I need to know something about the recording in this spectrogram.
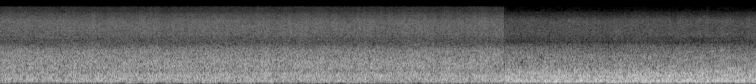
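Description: Wind blows hard across the open sea.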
